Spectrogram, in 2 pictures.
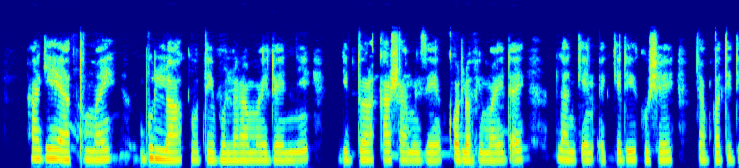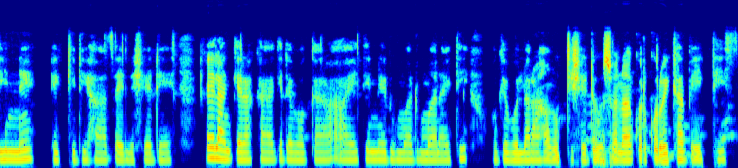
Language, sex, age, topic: Gamo, female, 18-24, government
